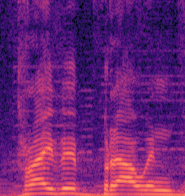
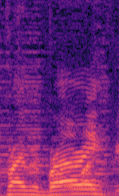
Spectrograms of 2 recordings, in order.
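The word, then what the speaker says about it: Privatbrauerei: Captain says it's Private Brauery. – Private Brauery. – Yes, Private Brauery.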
